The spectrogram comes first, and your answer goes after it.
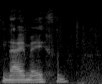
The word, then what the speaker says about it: Nijmegen: It's fucking Nijmegen. Oh god, don't say that. It's rigged to blow. And for future reference, it's Nijmegen.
